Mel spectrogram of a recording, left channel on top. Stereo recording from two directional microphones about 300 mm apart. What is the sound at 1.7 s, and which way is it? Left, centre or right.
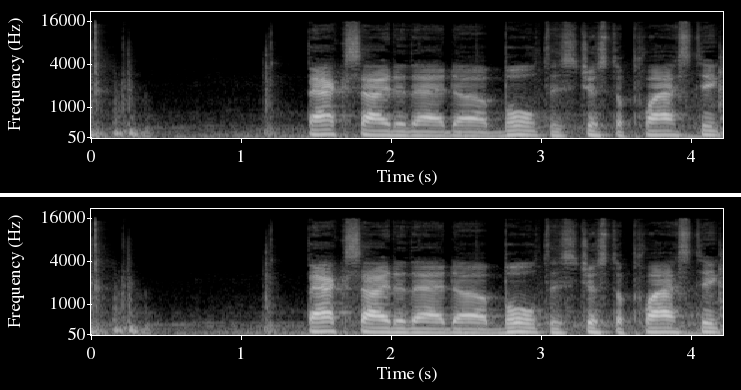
Speech, centre.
